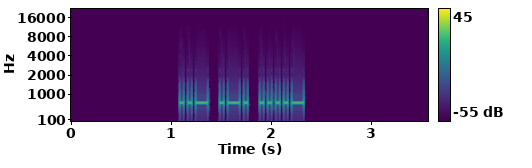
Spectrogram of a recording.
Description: Morse code, heard as a keyed tone, about 30 wpm, 690 Hz. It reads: UR4
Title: Callsign Prefixes for Top 25 DXCC - Repeated 3x - 30wpm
